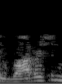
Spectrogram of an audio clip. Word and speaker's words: Roberson: Is it Roberson or Roberson? – Well, technically Roberson with a short O, but I'll really answer to anything.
